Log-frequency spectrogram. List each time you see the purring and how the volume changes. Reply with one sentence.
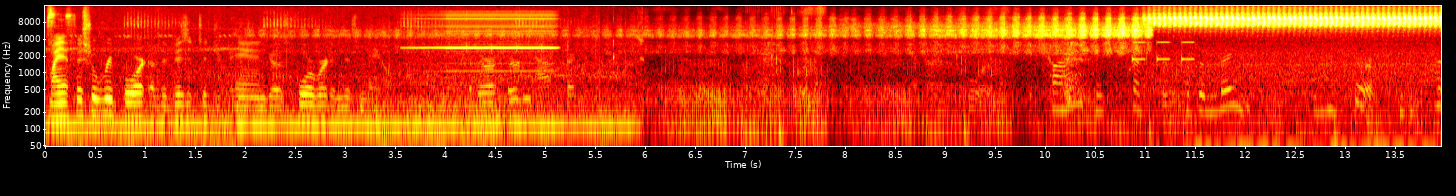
The purring can be heard from 0.0 to 13.9 s, getting quieter.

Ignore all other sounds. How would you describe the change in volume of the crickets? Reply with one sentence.
The loudness of the crickets goes up.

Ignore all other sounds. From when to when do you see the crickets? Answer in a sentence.
You can hear the crickets from 0.1 to 13.9 s.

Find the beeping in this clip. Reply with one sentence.
The beeping can be heard from 3.6 to 5.2 s and from 10.8 to 11.5 s.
